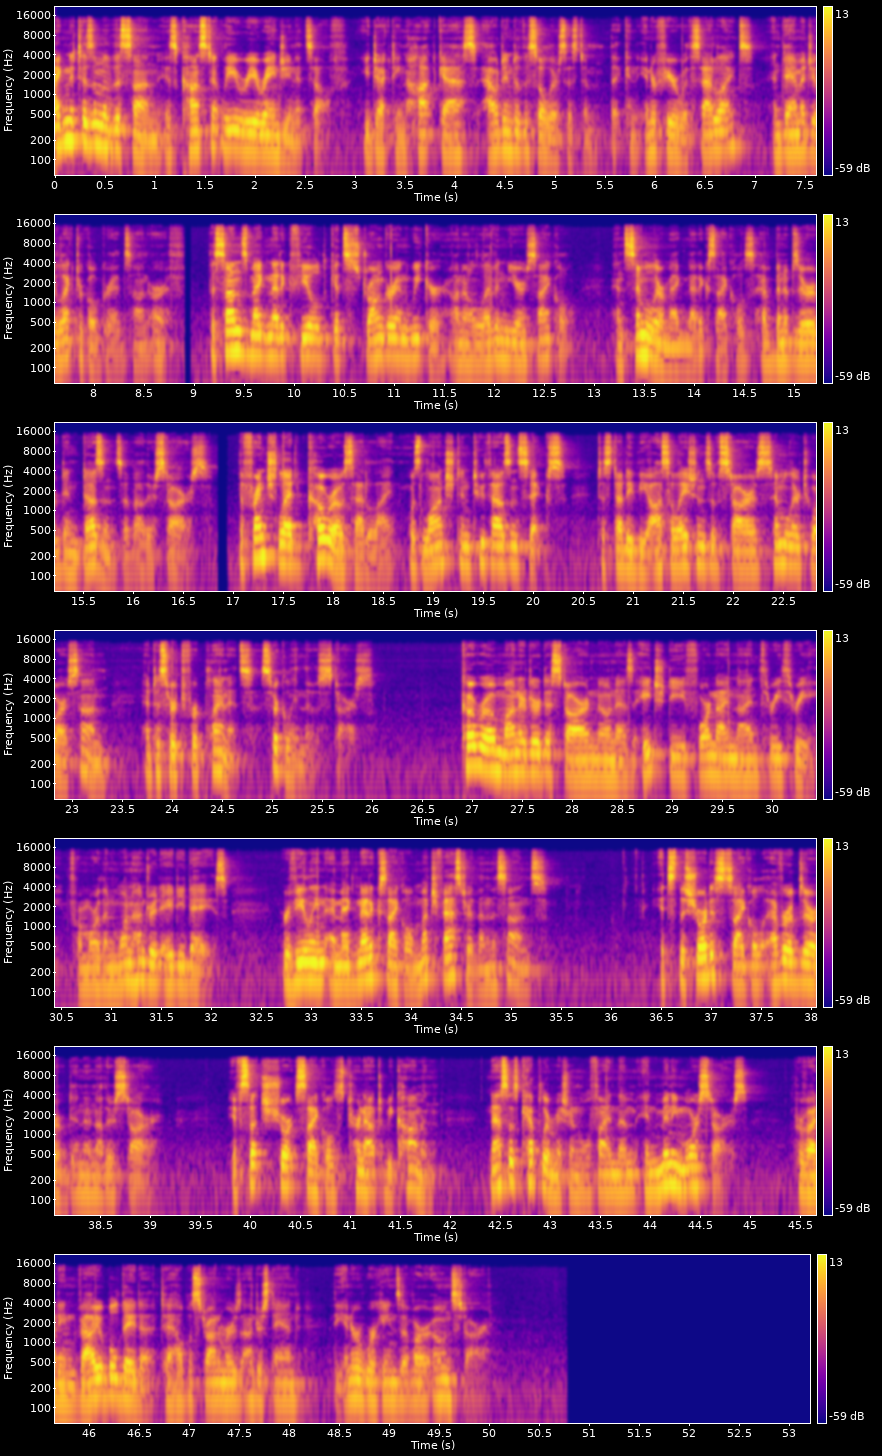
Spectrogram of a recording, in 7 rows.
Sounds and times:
Speech: 0.0 - 26.1, 26.9 - 35.5, 36.3 - 39.2, 39.8 - 50.1.

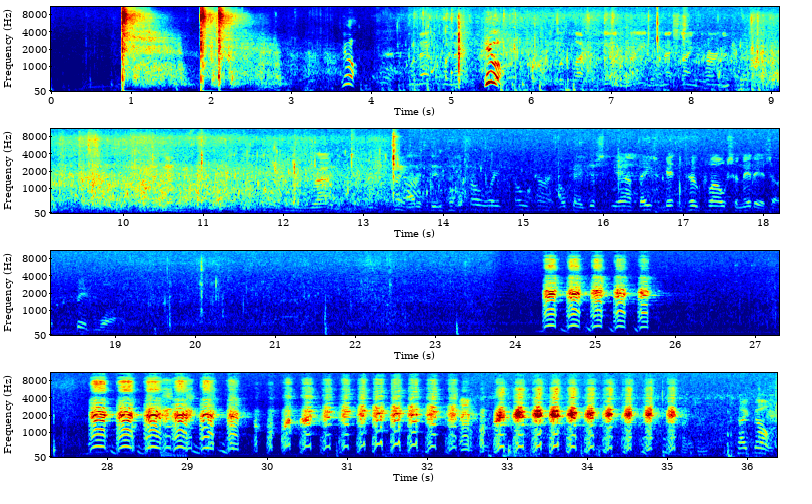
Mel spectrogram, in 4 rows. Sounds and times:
Gunshot, gunfire: 0.9 - 2.9.

